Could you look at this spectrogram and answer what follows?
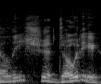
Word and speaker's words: Alicia Doty: And Alicia Doty, did I pronounce that correctly?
